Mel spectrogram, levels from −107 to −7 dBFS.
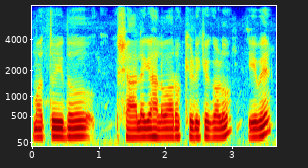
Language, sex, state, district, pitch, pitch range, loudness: Kannada, male, Karnataka, Bidar, 135 Hz, 130-140 Hz, -12 LUFS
